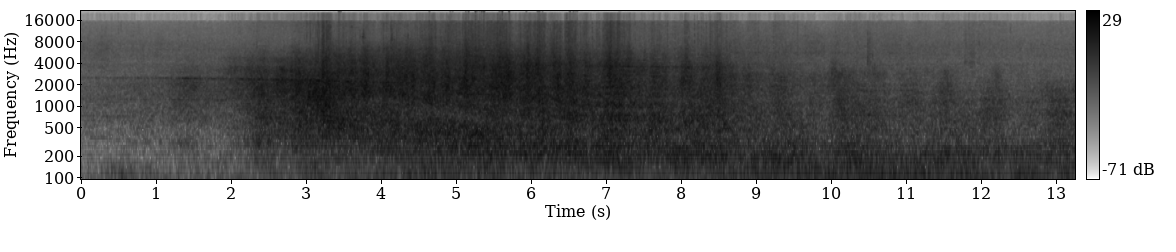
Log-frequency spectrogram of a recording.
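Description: A Delta airliner takes off from MSP airport on a winter day, its jet engines swelling from a low rumble into a loud, sustained roar that holds steady for several seconds.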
